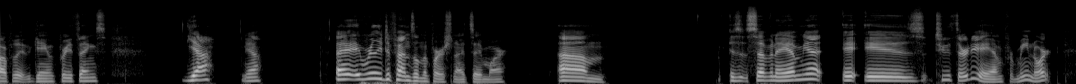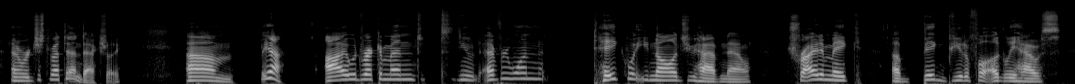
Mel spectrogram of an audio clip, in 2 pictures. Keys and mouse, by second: 7.4-8.9 middle drag, 10.9-11.6 middle drag, 14.0-14.5 middle drag, 16.2 g, 17.0 right click, 18.2-18.6 shift+middle drag, 19.9-20.4 shift+drag, 21.3 shift+click.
